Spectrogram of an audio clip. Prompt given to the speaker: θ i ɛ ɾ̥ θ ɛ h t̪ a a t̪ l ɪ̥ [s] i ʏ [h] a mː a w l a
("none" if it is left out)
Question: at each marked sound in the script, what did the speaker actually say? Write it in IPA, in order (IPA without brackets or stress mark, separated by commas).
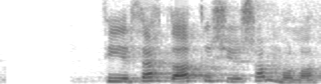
s, s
